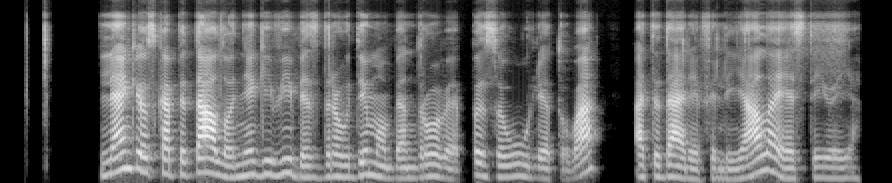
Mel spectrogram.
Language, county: Lithuanian, Šiauliai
